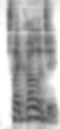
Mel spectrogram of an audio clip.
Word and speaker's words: psychology: consonants in English too psychology spelled what does it begin with an S no it begins with a p doesn't it p is silent so also with Korean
